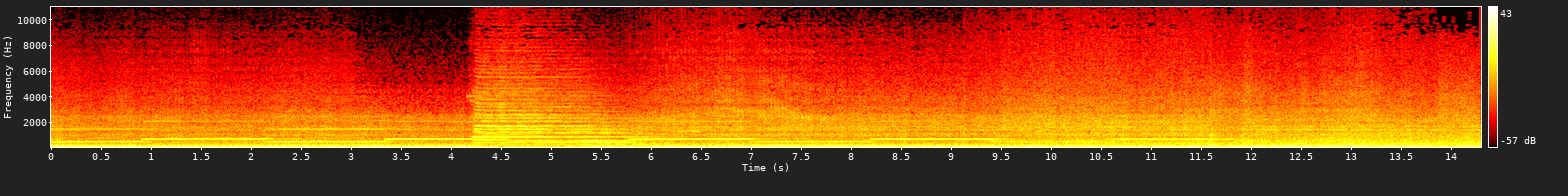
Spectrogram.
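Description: Level-crossing warning alarm sounding a two-tone chime that alternates about every second, over the low rumble of a CC 201 diesel-electric locomotive approaching. About four seconds in, the locomotive's horn blows once for about a second and a half.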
